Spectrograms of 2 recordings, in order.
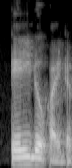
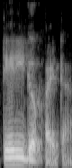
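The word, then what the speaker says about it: Pteridophyta: সেরকমই একটা কথা আছে টেরিডোফাইটা, পিটা উজ্জ্ব থাকবে, উচ্চারণ করতে হবে টেরিডোফাইটা, তাহলে এই পিটা ভুলে যাও, টেরিডোফাইটা।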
